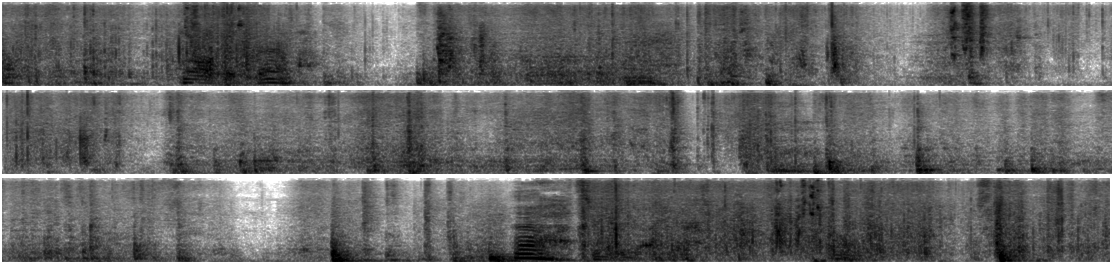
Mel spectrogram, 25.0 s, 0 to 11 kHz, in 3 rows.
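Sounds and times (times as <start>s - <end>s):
bubble wrap crinkling: 0.0s - 9.7s, 10.6s - 14.4s, 20.7s - 24.9s.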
